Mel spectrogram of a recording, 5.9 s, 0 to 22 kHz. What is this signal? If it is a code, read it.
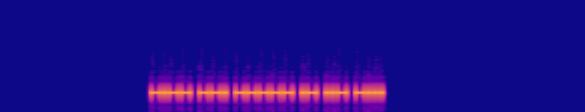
Morse code, heard as a keyed tone, about 37 wpm, 700 Hz. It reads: YG0AUB
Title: DXCC-100 Call Signs - 6 Characters - 40wpm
